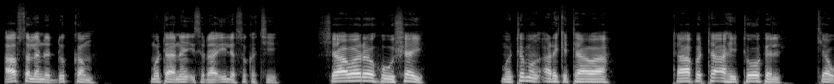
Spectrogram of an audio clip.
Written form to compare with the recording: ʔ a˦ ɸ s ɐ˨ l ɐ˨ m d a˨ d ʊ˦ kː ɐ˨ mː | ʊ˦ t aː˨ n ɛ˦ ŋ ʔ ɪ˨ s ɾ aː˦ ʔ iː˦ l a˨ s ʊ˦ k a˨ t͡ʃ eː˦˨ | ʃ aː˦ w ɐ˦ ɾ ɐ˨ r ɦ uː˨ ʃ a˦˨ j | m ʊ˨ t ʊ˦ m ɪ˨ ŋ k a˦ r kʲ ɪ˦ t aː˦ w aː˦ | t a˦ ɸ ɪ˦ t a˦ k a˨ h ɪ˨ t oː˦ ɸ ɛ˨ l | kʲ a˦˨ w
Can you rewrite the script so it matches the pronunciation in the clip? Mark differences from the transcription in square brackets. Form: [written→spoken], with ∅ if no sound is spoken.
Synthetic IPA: ʔ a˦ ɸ s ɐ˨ l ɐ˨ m d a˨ d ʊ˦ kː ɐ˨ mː | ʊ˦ t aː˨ n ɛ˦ ŋ ʔ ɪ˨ s ɾ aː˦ ʔ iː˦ l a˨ s ʊ˦ k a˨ t͡ʃ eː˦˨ | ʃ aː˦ w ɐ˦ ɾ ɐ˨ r ɦ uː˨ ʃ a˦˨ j | m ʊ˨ t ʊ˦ m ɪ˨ ŋ [k→ʔ] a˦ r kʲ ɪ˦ t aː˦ w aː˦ | t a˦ ɸ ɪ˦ t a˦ [k→ʔ] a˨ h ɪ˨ t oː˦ ɸ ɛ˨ l | kʲ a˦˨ w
